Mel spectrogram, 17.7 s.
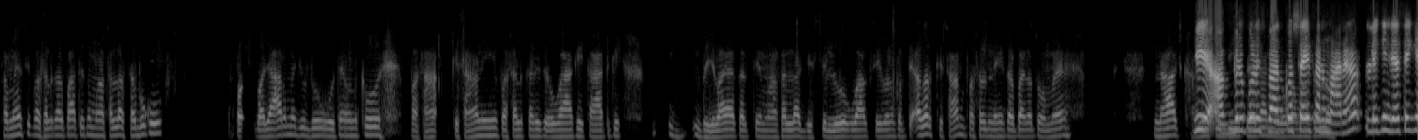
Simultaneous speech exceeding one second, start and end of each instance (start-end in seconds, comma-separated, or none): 14.9-16.7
